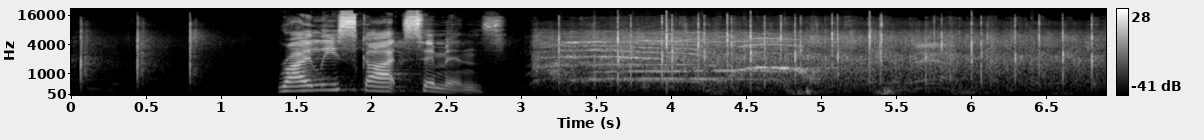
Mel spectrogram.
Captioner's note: audience applauds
